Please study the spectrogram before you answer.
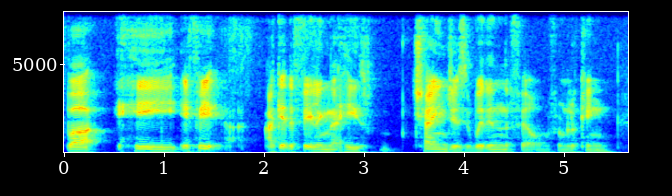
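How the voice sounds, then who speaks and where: A man's voice: on the low side, little pitch movement, measured pace, creaky, a bit bright. A man co-hosting a podcast, discussing films casually and giving opinions while checking that his listener agrees. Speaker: podcast host.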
